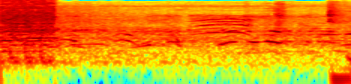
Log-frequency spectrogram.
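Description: A song cuts off abruptly in the first half second, leaving the match's own audio: a voice with a faint background of the field.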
